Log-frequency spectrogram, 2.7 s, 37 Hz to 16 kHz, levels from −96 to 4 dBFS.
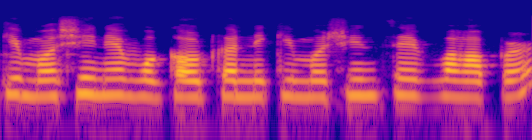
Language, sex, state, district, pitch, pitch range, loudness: Hindi, female, Maharashtra, Nagpur, 245 Hz, 240-260 Hz, -19 LUFS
